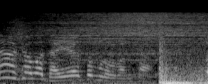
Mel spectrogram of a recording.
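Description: A steady hiss over a man's voice; about one and a half seconds in, a loud deep rumble sets in.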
